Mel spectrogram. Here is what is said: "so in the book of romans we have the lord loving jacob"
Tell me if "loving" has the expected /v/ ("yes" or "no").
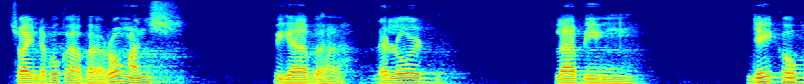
no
